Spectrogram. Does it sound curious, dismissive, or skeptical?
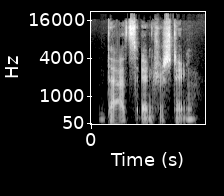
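dismissive. It is said flatly after a pause. It is a dismissal. "said flatly with a pause before it"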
